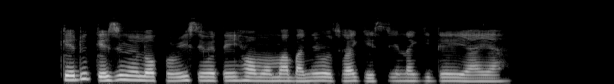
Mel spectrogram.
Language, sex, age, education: Igbo, female, 15-29, secondary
